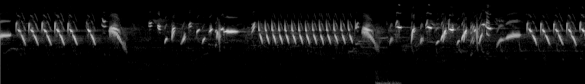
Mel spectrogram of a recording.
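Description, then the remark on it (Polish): A European goldfinch sings a fast, bright, tinkling song of high twittering notes and rapid trills, with a buzzy run of repeated notes in the middle, continuous and clear with no voices. “Szczygieł.”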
